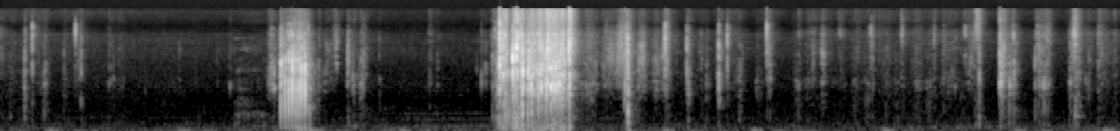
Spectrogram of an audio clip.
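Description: A tarot deck being handled and shuffled: two short, louder riffling bursts about two and four seconds in, with faint card clicks and taps between them.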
